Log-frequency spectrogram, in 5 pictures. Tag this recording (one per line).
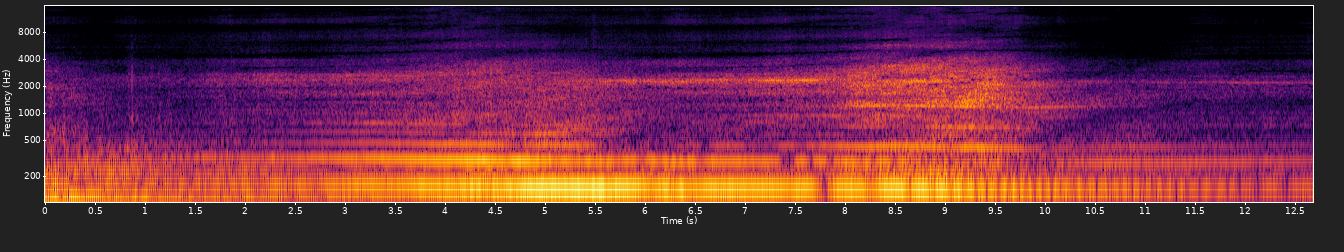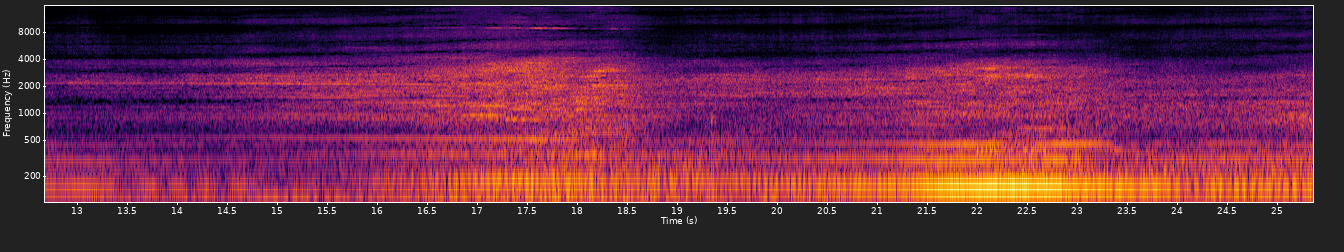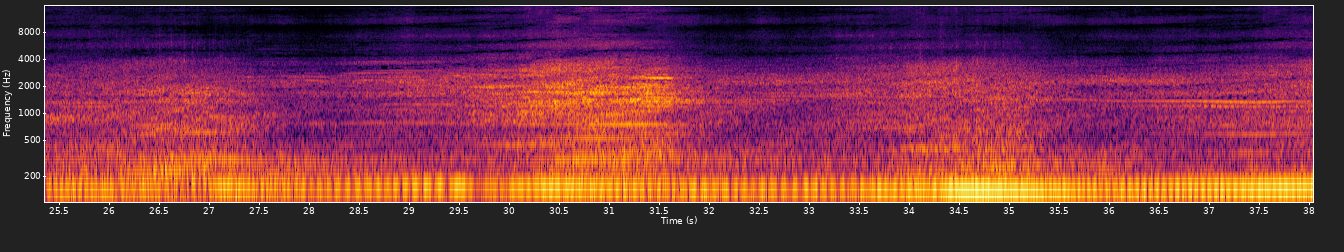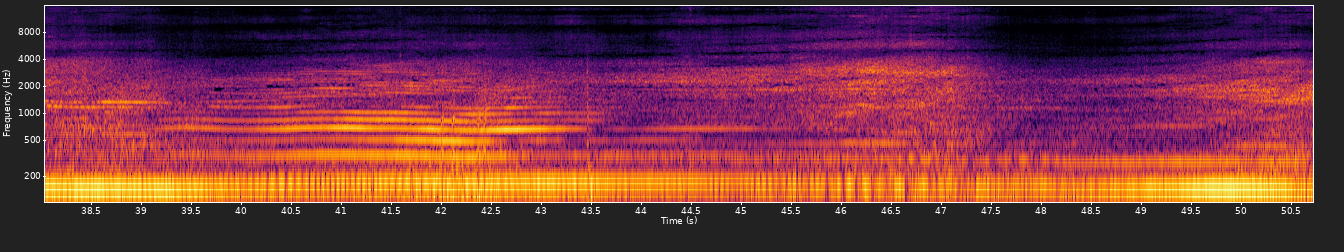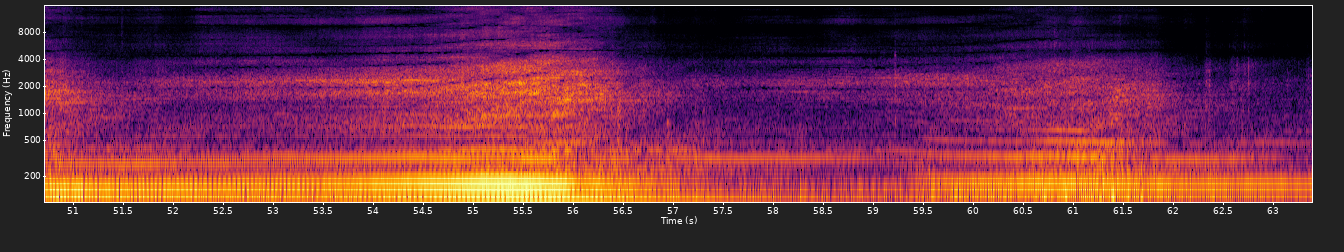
pass
snowmobiles
by
distant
